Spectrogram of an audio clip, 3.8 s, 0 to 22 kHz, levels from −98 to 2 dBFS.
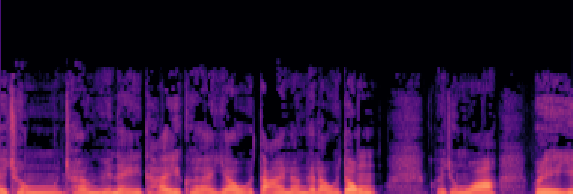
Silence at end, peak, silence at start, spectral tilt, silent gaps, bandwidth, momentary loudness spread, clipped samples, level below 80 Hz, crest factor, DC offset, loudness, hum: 0 s; -8 dBFS; 0 s; -6.5 dB/octave; none; 14.5 kHz; 5 LU; under 0.1%; -76 dBFS; 20 dB; under 0.1%; -29 LUFS; none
